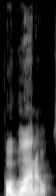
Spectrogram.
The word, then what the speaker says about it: poblano: So, as I mentioned, the most celebrated food of this holiday is the mole pueblo. I don't know if I'm saying that right. Poblano.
